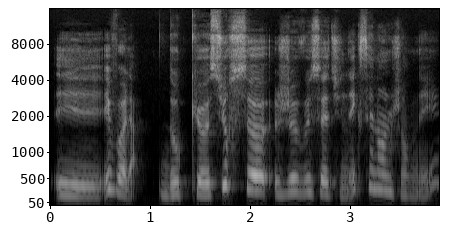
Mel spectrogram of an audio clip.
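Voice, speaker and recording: Woman from France, unscripted monologue, hesitant and reflective, medium pitch. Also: lively intonation, dark tone. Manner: hesitant, many pauses and self-corrections; earnest and reflective. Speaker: channel host.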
